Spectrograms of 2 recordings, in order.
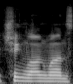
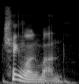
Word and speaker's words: Qinglongmon: How to say Qinglongmon's name? Like that, Qinglongmon. I'm probably butchering the accent entirely, but the way it would be pronounced would be Qinglongmon.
